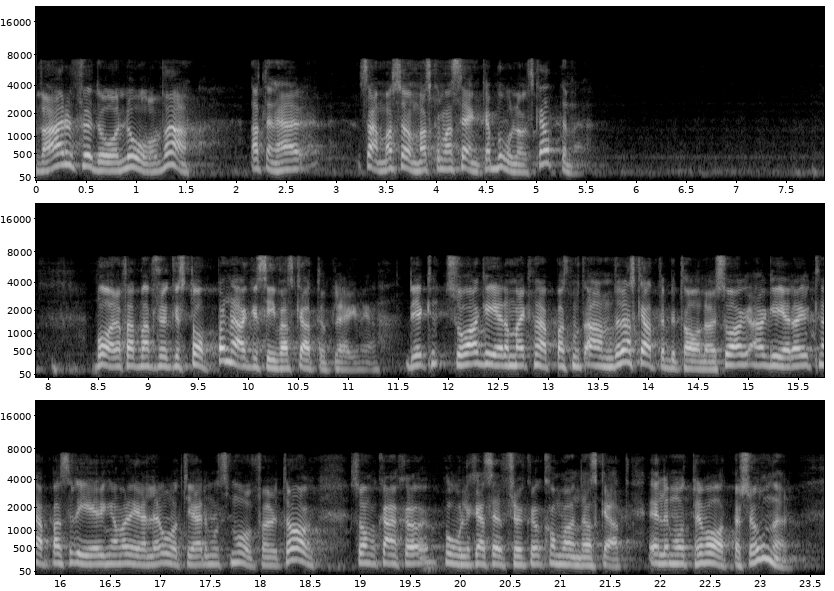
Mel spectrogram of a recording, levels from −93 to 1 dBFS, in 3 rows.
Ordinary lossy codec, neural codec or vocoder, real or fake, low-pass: MP3, 64 kbps; codec, 24 kHz, 6 kbps, HILCodec; fake; 7.2 kHz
